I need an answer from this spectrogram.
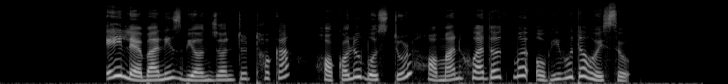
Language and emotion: Assamese, happy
